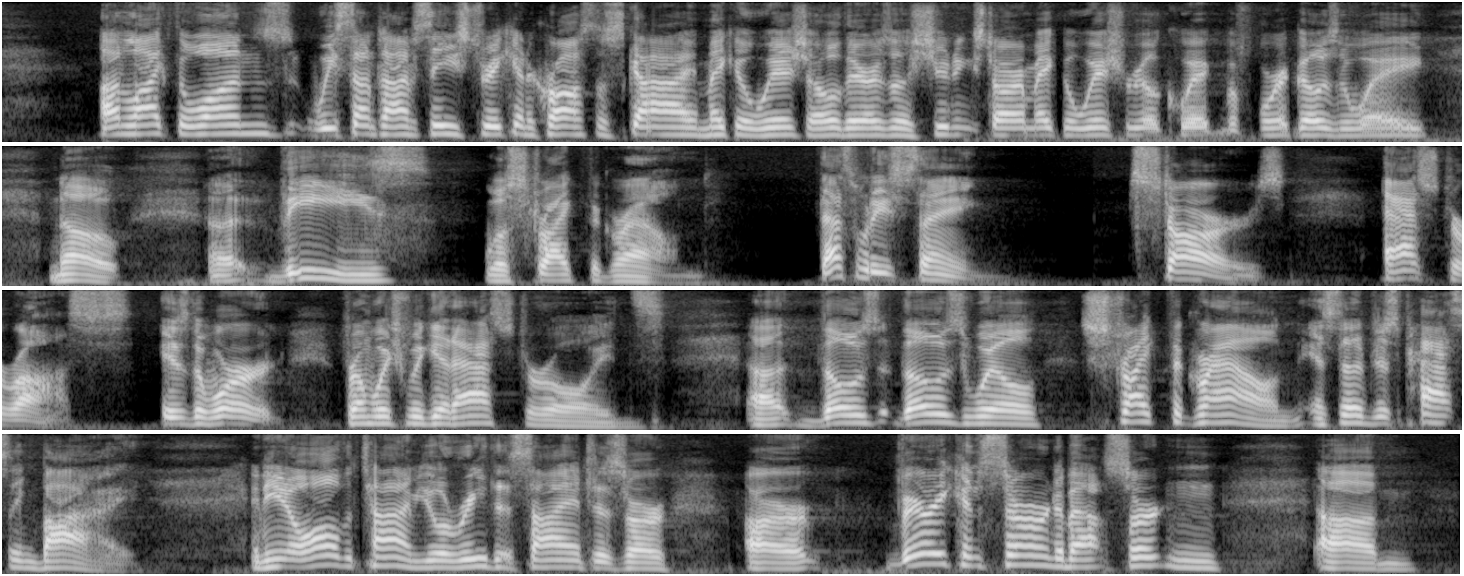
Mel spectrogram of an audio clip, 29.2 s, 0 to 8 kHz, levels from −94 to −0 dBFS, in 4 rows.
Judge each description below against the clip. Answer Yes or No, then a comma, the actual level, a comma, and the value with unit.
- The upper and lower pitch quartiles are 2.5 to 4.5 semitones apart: No, average, 4.9 semitones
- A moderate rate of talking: Yes, average, 160 wpm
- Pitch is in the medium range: Yes, medium, 155 Hz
